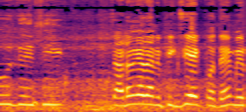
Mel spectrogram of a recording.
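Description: Only speech: a man's voice talking close by, in two stretches with a short pause between them.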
